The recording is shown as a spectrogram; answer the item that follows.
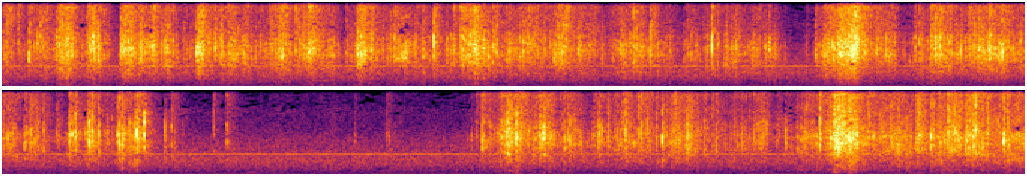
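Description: Clear plastic bag crinkling and rustling as it is handled, in irregular crackles, with a short lull a little past the middle.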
